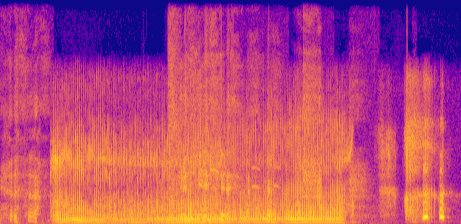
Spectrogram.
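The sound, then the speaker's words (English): A voice blows a loud, sustained raspberry imitating a fart, a buzzy sputter lasting about three seconds, followed by a few brief, choppy bursts. “Fart noises.”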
